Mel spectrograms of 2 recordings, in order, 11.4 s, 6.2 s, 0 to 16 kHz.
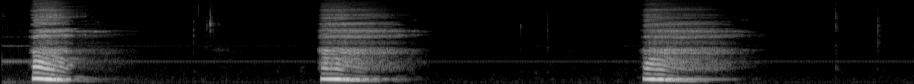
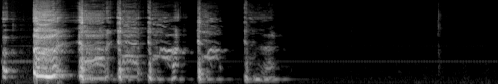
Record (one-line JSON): {"exhalation_length": "11.4 s", "exhalation_amplitude": 21502, "exhalation_signal_mean_std_ratio": 0.3, "cough_length": "6.2 s", "cough_amplitude": 32768, "cough_signal_mean_std_ratio": 0.31, "survey_phase": "beta (2021-08-13 to 2022-03-07)", "age": "65+", "gender": "Female", "wearing_mask": "No", "symptom_none": true, "smoker_status": "Never smoked", "respiratory_condition_asthma": false, "respiratory_condition_other": false, "recruitment_source": "REACT", "submission_delay": "3 days", "covid_test_result": "Negative", "covid_test_method": "RT-qPCR", "influenza_a_test_result": "Negative", "influenza_b_test_result": "Negative"}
